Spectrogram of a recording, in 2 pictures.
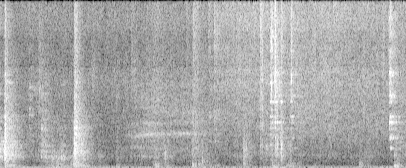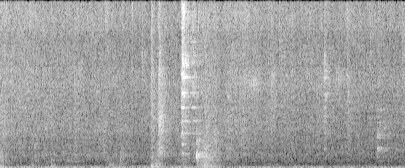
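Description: Dishes and cutlery clinking and knocking while food is being plated: a sharp clatter at the start, then scattered knocks every second or so, with another cluster about seven seconds in.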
